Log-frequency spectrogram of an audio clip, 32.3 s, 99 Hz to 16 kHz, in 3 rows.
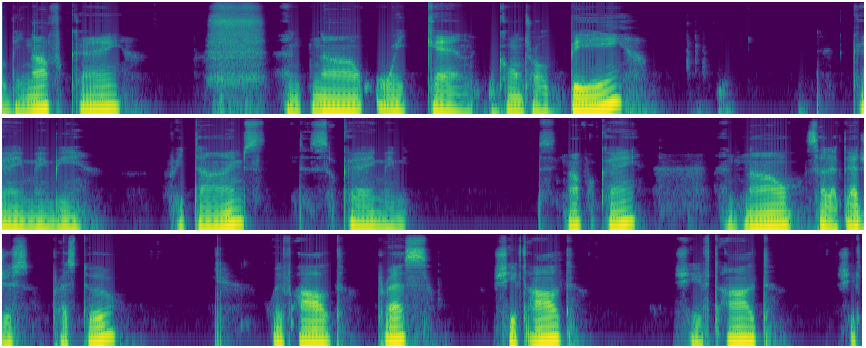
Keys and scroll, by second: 8.6 ctrl+b.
